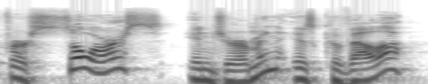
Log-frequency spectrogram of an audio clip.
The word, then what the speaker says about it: Quelle: The word for source in German is Quelle, spelled with a Q. Q-U-E-L-L-E, Quelle.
